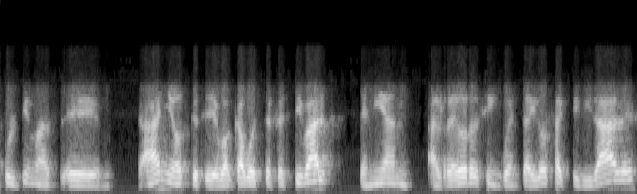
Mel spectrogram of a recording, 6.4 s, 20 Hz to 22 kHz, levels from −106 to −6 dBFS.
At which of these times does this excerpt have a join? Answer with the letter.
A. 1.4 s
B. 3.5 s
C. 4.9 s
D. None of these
A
